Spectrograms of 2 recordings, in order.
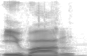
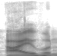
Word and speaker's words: Ivan: But it's actually Ivan. But I know Americans say Ivan for some reason.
